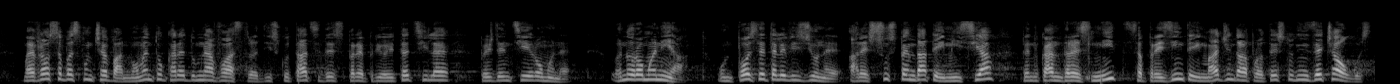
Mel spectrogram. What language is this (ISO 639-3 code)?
ron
